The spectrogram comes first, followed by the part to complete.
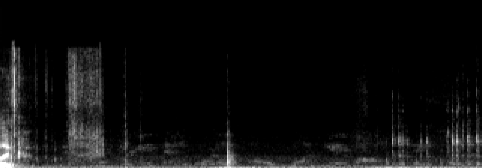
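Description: Trading cards being handled on a tabletop: soft rustling and sliding, with one sharp click about two seconds in.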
